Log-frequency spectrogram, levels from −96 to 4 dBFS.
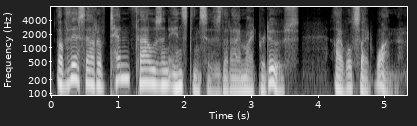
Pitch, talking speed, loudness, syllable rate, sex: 135 Hz, 170 wpm, -17 LUFS, 4.7 syllables/s, male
